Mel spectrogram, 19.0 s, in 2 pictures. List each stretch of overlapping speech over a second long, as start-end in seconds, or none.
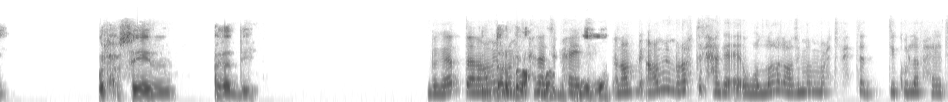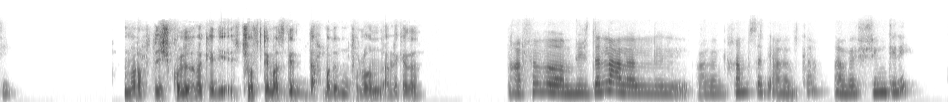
4.8-6.1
